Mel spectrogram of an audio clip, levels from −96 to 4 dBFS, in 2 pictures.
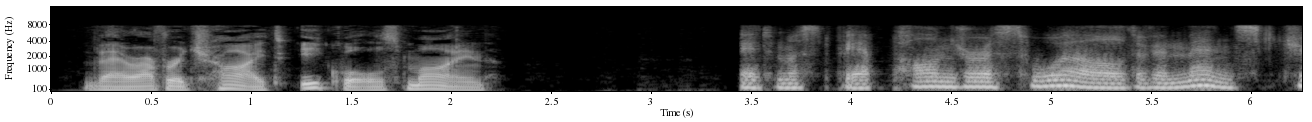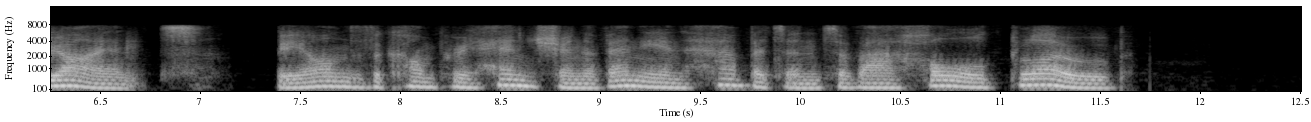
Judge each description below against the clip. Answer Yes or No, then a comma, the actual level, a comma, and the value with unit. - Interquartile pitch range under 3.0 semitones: No, average, 4.8 semitones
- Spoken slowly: Yes, slow, 115 wpm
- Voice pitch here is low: No, medium, 160 Hz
